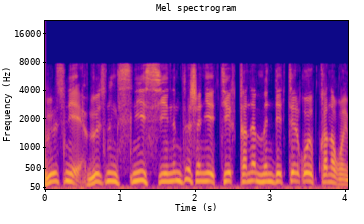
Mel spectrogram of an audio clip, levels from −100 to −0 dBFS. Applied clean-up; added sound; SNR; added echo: neural diffusion model UNIVERSE++.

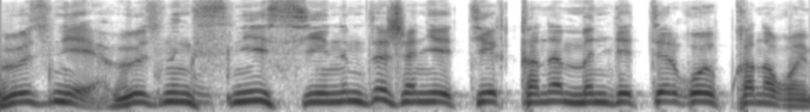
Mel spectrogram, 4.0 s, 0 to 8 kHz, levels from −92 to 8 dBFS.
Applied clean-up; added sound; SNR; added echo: none; none; none; none.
